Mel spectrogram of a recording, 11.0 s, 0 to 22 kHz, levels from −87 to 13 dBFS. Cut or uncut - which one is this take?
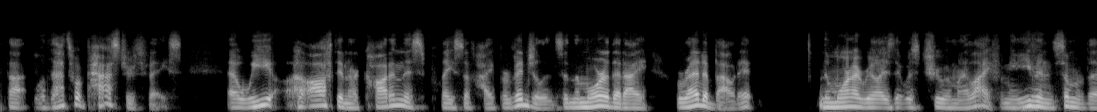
uncut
